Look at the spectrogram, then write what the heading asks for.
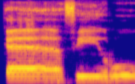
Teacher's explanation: তিন আলিফটা নিয়ে নুনকে সাকিন করে ফেলবো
